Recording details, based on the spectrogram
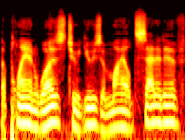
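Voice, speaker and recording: Fairly even intonation from a man. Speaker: TV news field reporter. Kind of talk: live news report. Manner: hushed, quiet, keeping voice low so as not to disturb the monkey.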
